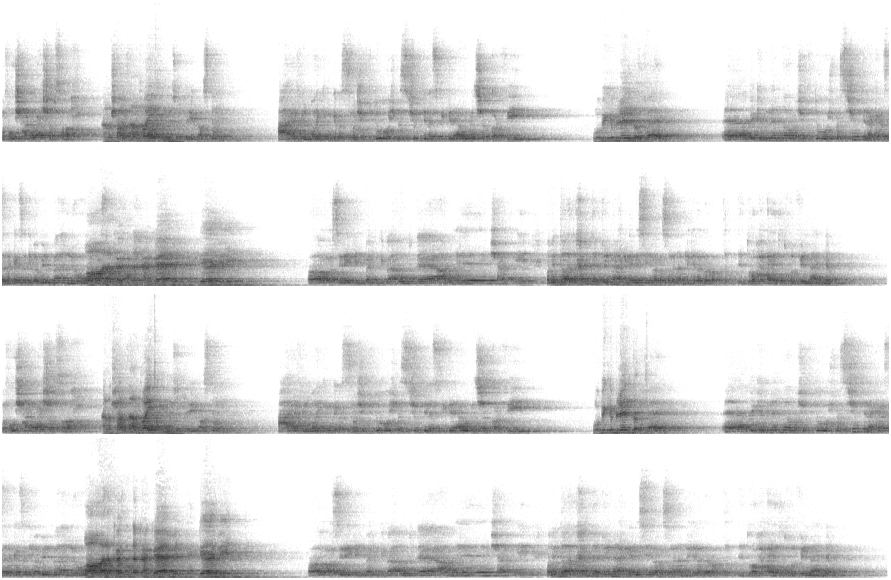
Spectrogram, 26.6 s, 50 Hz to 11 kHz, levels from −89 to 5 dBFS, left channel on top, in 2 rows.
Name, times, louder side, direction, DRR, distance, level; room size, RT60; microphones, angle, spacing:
voice 1, 0.0-1.2 1.6-3.4 4.1-7.9 9.4-9.9 10.8-15.4 17.9-21.2 21.5-24.1 24.3-25.8, left 1 dB, 70° left, -1 dB, 0.8 m, -26 dB
voice 2, 1.5-2.5 8.9-9.6 14.5-16.9, right 4 dB, 70° right, 4 dB, 0.5 m, -20 dB
6.7 x 2.9 x 2.2 m, 1.6 s
head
